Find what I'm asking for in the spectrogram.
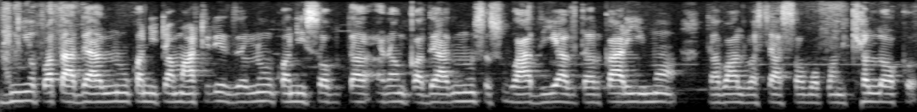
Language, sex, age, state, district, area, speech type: Maithili, female, 45-60, Bihar, Darbhanga, rural, spontaneous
